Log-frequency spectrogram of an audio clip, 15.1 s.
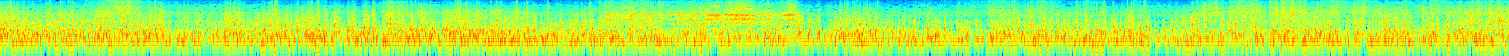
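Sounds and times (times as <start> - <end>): train running on track: 0.0 - 15.0
wind buffeting microphone: 0.0 - 15.0
multi-tone train horn: 5.8 - 8.5, 14.6 - 15.0.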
